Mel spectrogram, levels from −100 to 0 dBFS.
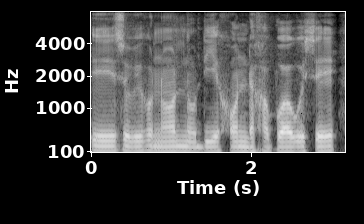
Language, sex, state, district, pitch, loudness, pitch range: Assamese, male, Assam, Sonitpur, 100 Hz, -17 LUFS, 100-105 Hz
